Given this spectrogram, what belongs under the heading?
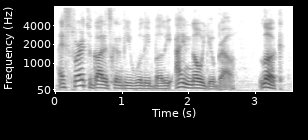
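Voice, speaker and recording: Man, young adult, livestream host, animated, very lively pitch. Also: brisk. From Brazil. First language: Portuguese. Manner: animated, slangy, chats with viewers. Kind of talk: casual livestream commentary.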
